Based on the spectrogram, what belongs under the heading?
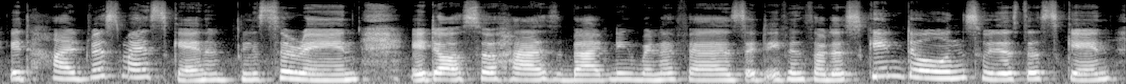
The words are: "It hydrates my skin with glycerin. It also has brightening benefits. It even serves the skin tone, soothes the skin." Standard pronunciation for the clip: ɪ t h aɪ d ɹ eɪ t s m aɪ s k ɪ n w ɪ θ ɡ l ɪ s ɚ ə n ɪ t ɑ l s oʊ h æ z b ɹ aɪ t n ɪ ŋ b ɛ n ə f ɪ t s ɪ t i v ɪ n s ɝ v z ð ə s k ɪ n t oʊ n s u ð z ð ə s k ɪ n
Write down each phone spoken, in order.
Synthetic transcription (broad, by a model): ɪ t h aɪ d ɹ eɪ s m aɪ s k ɪ n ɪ ɡ l ɪ s ɚ ə n ɪ t ɑ l s oʊ h æ z b aɪ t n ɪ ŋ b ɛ n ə f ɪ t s ɪ t i v ɪ n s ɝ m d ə s k ɪ n t oʊ n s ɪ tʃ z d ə s k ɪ n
